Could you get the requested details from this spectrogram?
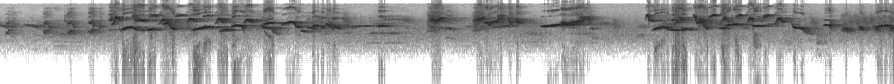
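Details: Oriental magpie-robin song used as a trapping lure: dense, loud, chattering phrases of twisting whistles, trills and harsh clicks running almost without pause for nine seconds, broken by a few short gaps.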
